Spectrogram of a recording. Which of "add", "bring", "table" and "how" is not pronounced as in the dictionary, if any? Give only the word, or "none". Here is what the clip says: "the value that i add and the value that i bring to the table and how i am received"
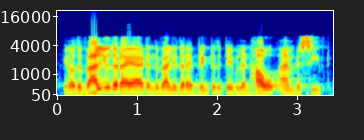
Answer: none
